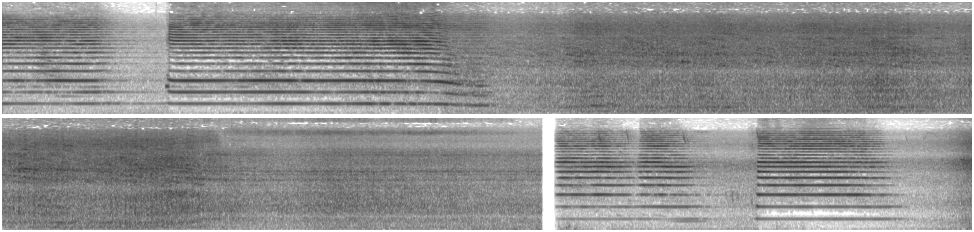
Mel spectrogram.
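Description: Indian Railways train horns blowing long blasts as a train approaches, the pitch dropping at the end of the second blast as it passes. Then comes a steady rumble and clickety-clack of double-decker passenger coaches running through the station. After a cut, an electric locomotive sounds its horn three more times.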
